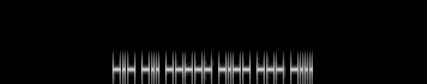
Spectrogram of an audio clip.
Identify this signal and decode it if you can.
Morse code, heard as a keyed tone, about 50 wpm, 700 Hz. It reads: KD0YOB
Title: NA SOTA Activator Callsigns 50wpm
